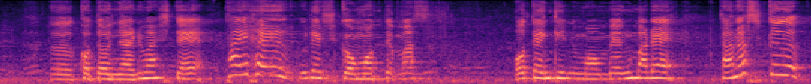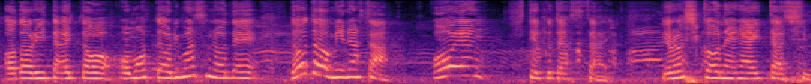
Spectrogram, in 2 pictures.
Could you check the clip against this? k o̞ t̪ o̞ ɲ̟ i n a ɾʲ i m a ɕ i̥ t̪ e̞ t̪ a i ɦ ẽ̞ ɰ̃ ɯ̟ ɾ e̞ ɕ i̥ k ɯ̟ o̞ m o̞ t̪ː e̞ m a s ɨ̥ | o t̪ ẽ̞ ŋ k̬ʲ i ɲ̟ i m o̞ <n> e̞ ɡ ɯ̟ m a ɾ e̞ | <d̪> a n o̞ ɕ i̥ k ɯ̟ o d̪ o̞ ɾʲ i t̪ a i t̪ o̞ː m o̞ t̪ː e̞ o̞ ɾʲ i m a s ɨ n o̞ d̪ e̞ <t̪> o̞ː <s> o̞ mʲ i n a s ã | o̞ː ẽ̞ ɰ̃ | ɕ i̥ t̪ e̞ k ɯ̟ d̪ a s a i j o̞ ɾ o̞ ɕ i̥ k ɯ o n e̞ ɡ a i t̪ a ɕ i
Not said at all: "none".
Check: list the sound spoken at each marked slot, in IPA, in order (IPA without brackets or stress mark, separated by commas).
m, t̪, d̪, z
